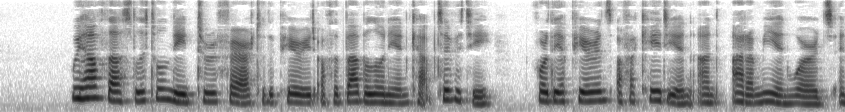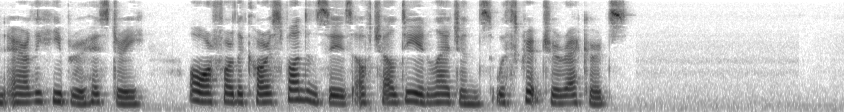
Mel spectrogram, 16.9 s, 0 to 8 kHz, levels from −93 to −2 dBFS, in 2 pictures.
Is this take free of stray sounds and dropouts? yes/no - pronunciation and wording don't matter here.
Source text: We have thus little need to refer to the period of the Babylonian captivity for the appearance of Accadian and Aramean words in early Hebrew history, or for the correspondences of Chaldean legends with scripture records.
yes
